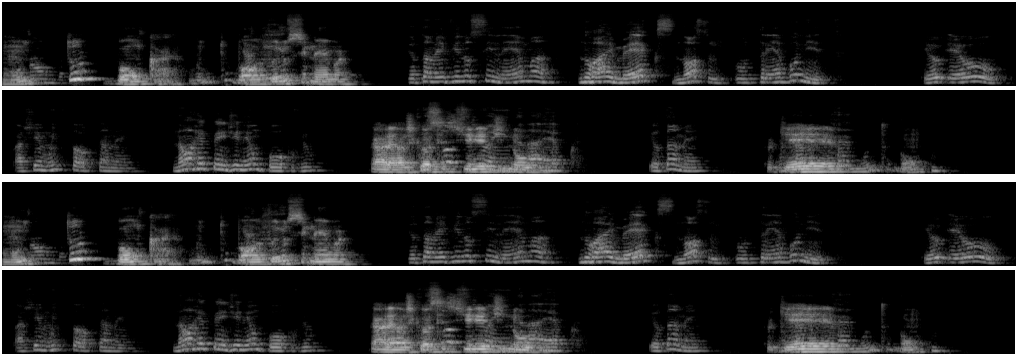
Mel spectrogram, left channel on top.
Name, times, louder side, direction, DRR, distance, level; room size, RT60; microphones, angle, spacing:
voice 1, 0.1-0.6 2.4-3.3 4.1-5.5 5.8-8.2 9.2-10.0 10.3-11.5 11.8-13.3 14.3-15.9 16.6-17.1 17.9-18.6 19.4-19.6, left 1 dB, 20° left, 0.5 m, -35 dB
voice 2, 0.6-2.0 2.3-3.4 13.8-15.6 17.9-19.3, right 1 dB, 20° right, 1.4 m, -25 dB
3.2 x 3.1 x 4.2 m
head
